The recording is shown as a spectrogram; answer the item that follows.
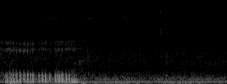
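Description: A brief low, creaky hum from a voice in the first second, over the steady low hum of a mini fridge running.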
